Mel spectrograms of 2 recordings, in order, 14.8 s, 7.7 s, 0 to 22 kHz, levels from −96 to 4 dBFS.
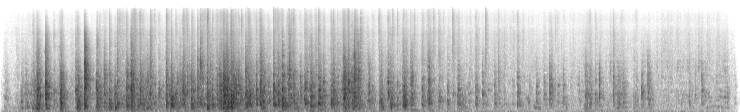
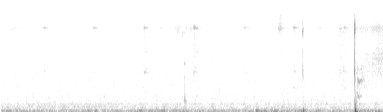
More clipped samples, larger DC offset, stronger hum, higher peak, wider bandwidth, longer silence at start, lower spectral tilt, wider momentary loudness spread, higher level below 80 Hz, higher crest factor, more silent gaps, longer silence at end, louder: neither; neither; neither; first, -2 dBFS vs -24 dBFS; first, 16 kHz vs 13.5 kHz; about the same, 0.1 s vs 0.05 s; first, -6.5 dB/octave vs -3.5 dB/octave; about the same, 22 LU vs 21 LU; first, -48 dBFS vs -60 dBFS; second, 24 dB vs 34 dB; neither; first, 0.25 s vs 0 s; first, -25 LUFS vs -52 LUFS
